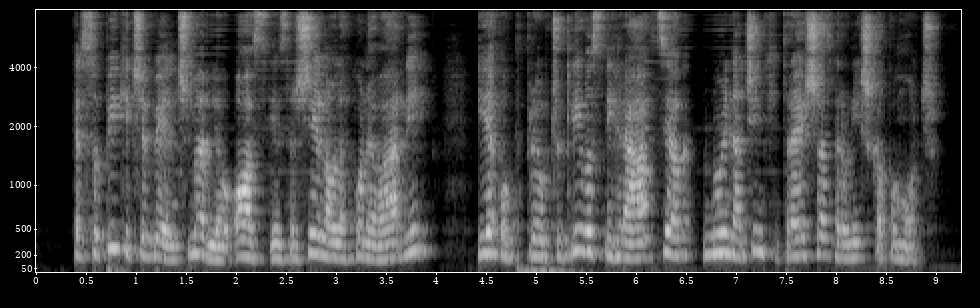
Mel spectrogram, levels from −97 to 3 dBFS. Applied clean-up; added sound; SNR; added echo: neural mask model DeepFilterNet 3.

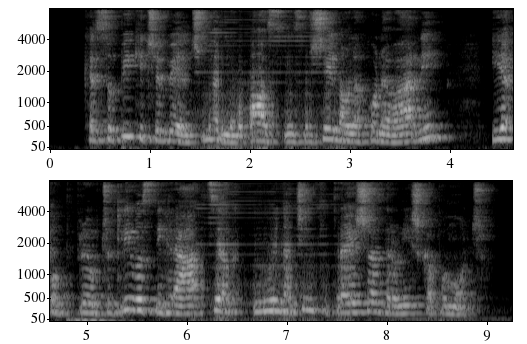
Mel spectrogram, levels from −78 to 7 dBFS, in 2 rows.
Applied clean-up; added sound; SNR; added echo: neural separator model SepFormer DNS4.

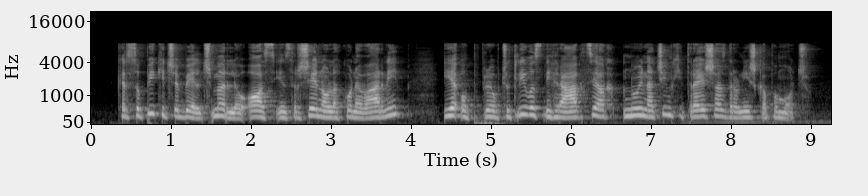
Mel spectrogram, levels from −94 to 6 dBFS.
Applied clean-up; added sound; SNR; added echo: none; none; none; none.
